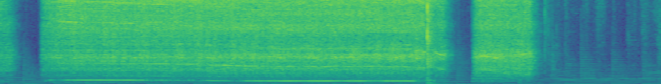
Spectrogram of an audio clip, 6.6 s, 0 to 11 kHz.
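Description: Topshak TS-ESD1 4 V cordless screwdriver whirring as it drives a 3.5 × 30 mm screw into chipboard with no pilot hole, its pitch sagging slightly as the screw goes deeper; the screw goes in without any struggle. After about four seconds a sharp click, then a brief second half-second burst of running.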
